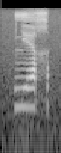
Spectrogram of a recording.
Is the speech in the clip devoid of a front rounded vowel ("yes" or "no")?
yes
